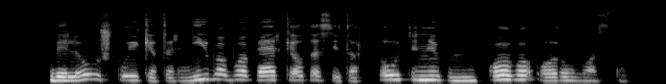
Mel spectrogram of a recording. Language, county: Lithuanian, Šiauliai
